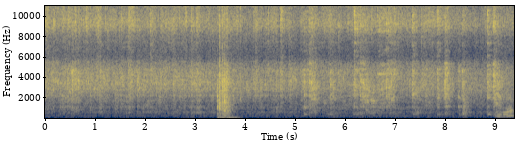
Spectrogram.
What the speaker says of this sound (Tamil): முதல்ல கத்திரிக்காய் நான் எண்ணெயில் போட்டு வறுத்து எடுத்துக்கிறேன்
